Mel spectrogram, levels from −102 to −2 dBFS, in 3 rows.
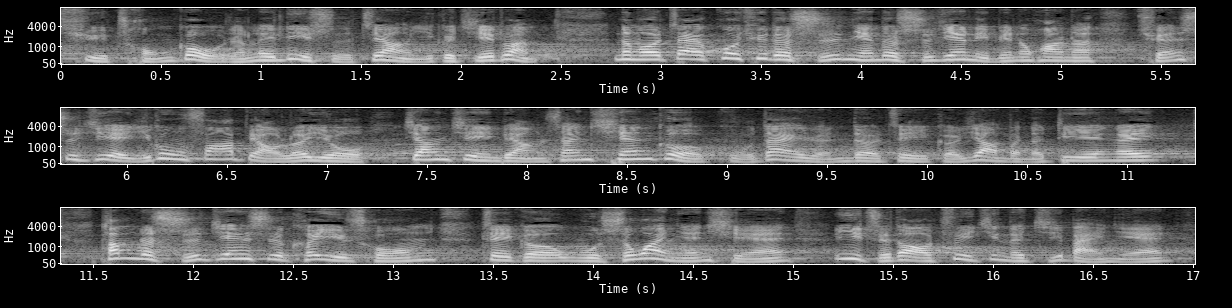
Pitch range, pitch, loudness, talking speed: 145-205 Hz, 170 Hz, -21 LUFS, 285 characters per minute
